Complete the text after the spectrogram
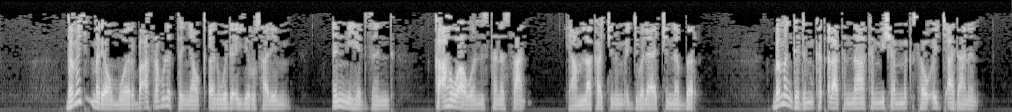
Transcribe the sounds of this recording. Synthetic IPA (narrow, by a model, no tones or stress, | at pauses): bəməd͡ʒɛmːəɾjawmwɔɾbəʔasɾahulət̪ːəɲːawkʼənwɔd̪əɨjːɛɾusale̞m | ʔɨnːihe̞d̪zənd̪ | kʰəʔahɨwawɔnzt̪ʰənəsːan | jɛa̰mlakʰat͡ʃːɪnɨmʔɨ̰d͡ʒːbəlajat͡ʃːɪnːəbːəɾ | bəməŋɡəd̪ɨmkʰət̪ʼəlat̪ɨnːakʰəmːiʃɛmːɨkʼsəwʔɨd͡ʒːad̪anən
